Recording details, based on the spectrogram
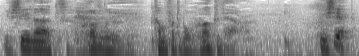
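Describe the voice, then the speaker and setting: An actor playing a brutal, lecherous bandit leader in a radio drama, taunting with theatrical mock courtesy. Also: male voice, mid-range voice, normal speed, crowd noise, close to an everyday voice. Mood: leering taunts.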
